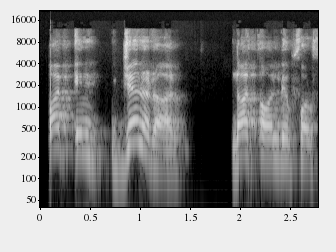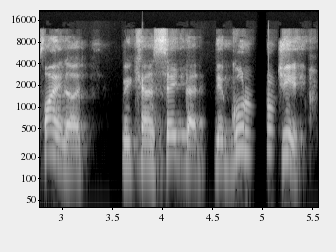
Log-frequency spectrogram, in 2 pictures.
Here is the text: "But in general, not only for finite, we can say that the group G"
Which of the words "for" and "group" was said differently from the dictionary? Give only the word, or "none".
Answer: group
